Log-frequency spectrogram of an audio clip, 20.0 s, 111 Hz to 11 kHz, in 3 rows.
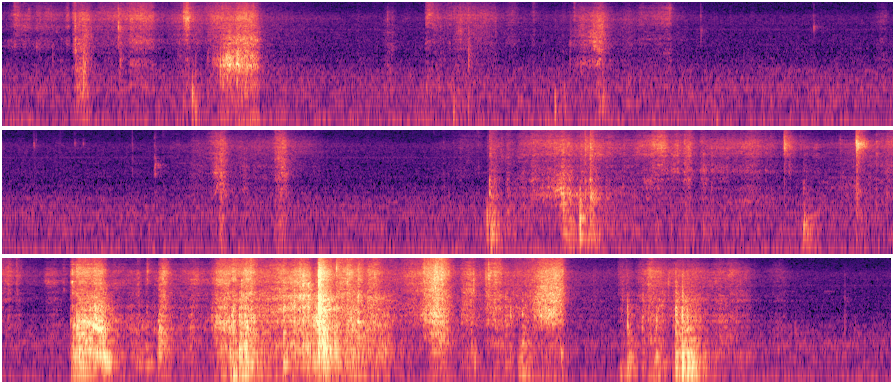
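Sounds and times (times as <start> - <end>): rubbing and rustling: 10.3 - 19.1.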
